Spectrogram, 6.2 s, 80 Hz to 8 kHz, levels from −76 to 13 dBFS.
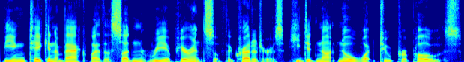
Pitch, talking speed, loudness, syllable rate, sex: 95 Hz, 165 wpm, -20 LUFS, 4.5 syllables/s, male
